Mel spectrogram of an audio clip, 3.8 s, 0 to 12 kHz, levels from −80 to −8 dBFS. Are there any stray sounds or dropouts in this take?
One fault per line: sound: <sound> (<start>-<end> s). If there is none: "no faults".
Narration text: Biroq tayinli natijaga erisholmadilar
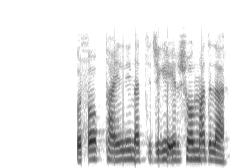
sound: dropout (1.2-1.3 s)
